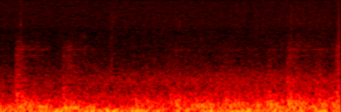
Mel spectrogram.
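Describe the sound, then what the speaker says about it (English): A train in the Trans Siberian Railway Simulator video game rumbles past steadily at moderate distance, a low, continuous rolling drone with faint rhythmic clatter. "I hear a train."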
